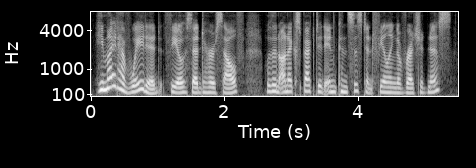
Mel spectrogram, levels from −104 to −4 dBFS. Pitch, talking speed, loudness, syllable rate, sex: 200 Hz, 165 wpm, -19 LUFS, 5.2 syllables/s, female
